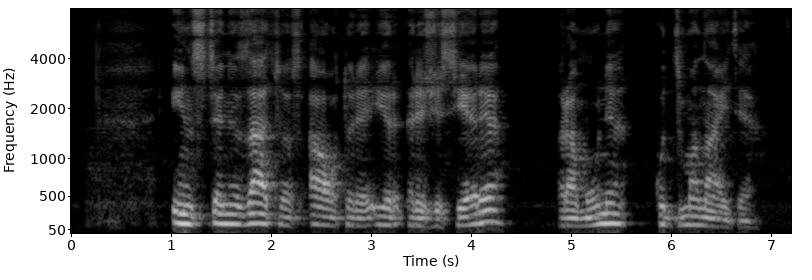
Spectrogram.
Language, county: Lithuanian, Vilnius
